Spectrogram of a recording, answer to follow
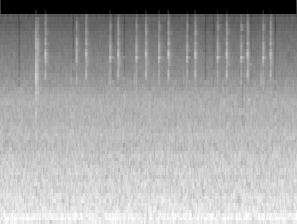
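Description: Steady machine-like hum and hiss, with a quick run of faint, light ticks, about three or four a second, starting about half a second in.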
